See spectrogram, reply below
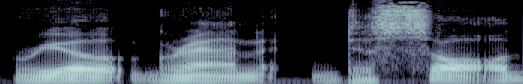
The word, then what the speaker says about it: Rio Grande do Sul: The floods in the Brazilian state of Rio Grande do Sul. Did I say that right this time? – You said that right. Good job.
